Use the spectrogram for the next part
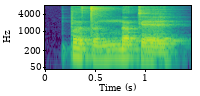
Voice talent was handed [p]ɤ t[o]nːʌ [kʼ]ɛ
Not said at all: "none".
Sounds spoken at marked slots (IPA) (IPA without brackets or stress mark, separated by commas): p, ɤ, k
